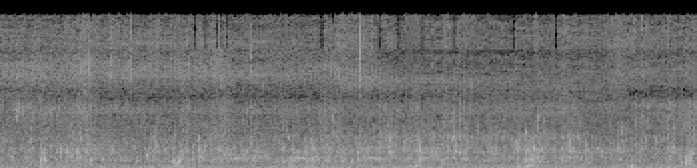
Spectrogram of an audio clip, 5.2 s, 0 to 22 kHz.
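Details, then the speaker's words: Costway mini washing machine (model EP21684), used, draining after a 3-minute rinse cycle: steady trickling and gurgling of water flowing out, no pump strain or odd noises; draining normally. "And then we're going to drain that. The water's draining, as you can hear."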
